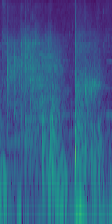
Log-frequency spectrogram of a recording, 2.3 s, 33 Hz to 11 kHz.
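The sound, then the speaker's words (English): Dice clatter and tumble across a hard tabletop in a quick, irregular series of sharp clicks and taps, with a louder knock partway through before the rattling settles; the roll comes up 6. No one speaks. “Okay, I rolled a 6.”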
